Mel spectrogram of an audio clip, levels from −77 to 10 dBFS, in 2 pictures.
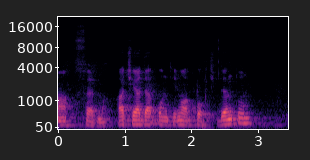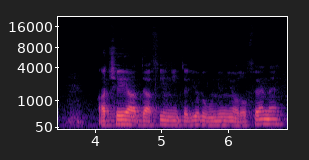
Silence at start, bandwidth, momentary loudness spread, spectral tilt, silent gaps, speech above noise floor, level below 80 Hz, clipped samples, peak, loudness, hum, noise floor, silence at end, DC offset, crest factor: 0 s; 16 kHz; 12 LU; -8 dB/octave; none; 27 dB; -64 dBFS; under 0.1%; -10 dBFS; -29 LUFS; none; -55 dBFS; 0 s; under 0.1%; 18 dB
